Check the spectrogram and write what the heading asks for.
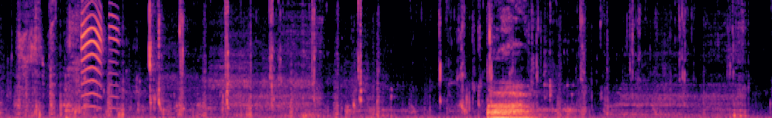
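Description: A person eating cup ramyeon: noodles slurped and chewed, broth sipped from the paper cup, with small clicks of chopsticks and mouth sounds. A short voice sound comes about five seconds in.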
